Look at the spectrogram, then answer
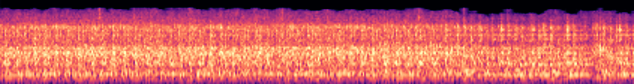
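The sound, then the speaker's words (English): A prize wheel spins to decide where to go next, with a rapid, dense run of clicks that blur into a steady mechanical rattle, holding an even loudness for several seconds with no voices. “I'm going to spin the wheel to decide where we're going to go next.”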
